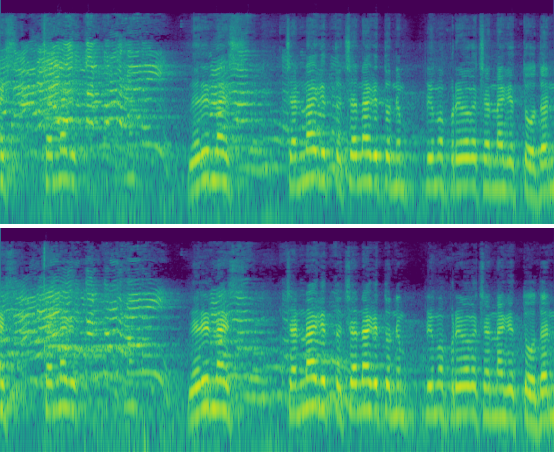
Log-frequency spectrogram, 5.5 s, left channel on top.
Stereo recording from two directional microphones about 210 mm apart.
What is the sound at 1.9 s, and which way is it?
A man's voice, 10° left (ahead or behind).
